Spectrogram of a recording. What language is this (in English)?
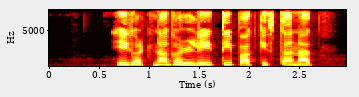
Marathi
